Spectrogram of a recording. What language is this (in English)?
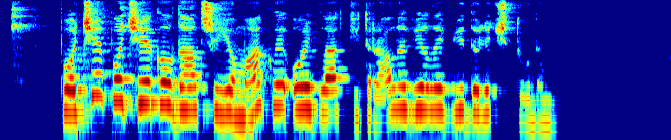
Mari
